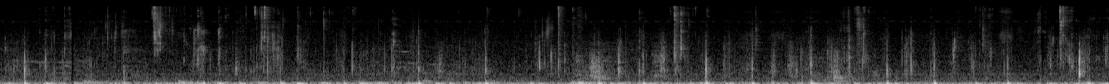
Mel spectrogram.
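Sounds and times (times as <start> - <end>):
low rumble: 0.0 - 7.2
mouth chewing clicks and smacks: 0.2 - 11.0.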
